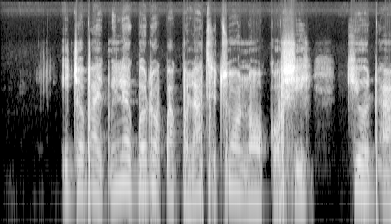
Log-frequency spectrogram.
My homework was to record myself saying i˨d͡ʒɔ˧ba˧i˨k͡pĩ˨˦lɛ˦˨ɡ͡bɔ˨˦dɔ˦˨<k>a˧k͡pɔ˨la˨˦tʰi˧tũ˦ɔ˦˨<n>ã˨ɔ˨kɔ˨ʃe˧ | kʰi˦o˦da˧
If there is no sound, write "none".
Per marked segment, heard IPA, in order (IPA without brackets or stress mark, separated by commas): k͡p, n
